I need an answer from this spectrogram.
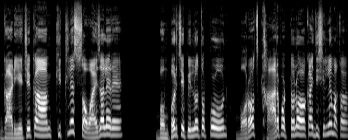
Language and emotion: Goan Konkani, surprised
